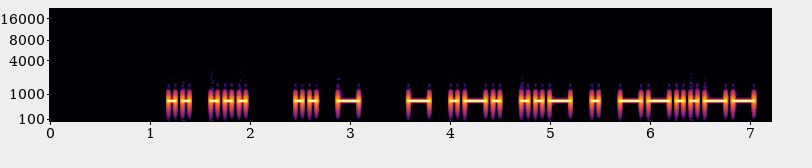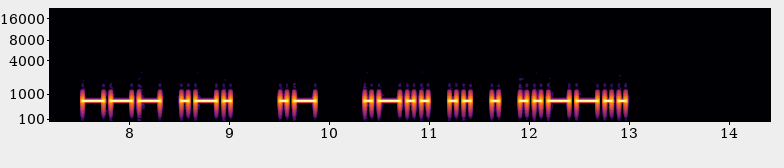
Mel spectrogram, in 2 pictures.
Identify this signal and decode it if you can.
Morse code, heard as a keyed tone, about 17 wpm, 700 Hz. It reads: IS IT TRUE, OR A LIE?
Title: Sentences from Top 1600 Words 17wpm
